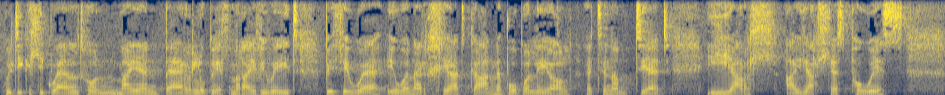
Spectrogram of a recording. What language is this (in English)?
Welsh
